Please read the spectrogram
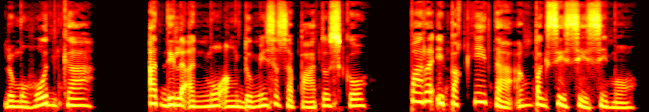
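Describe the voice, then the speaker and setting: A cruel, wealthy woman boss from an audio story, acted out by a woman narrator. She speaks with cold contempt and gives orders as if nobody may refuse. The voice sits a little low and is closely, dryly recorded. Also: expressive, moderate pace, darkish tone, no echo, studio quality. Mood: cold threatening. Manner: contemptuous, commanding. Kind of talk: dramatic Tagalog audio story dialogue.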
